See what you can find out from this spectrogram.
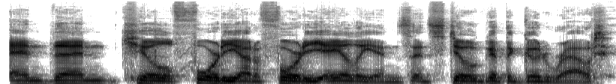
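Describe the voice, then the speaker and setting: A man's voice: medium pitch, steady tone, moderate pace, a bit bright. A young man bantering casually and jokingly as a co-commentator on a game. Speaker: let's play co-commentator.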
